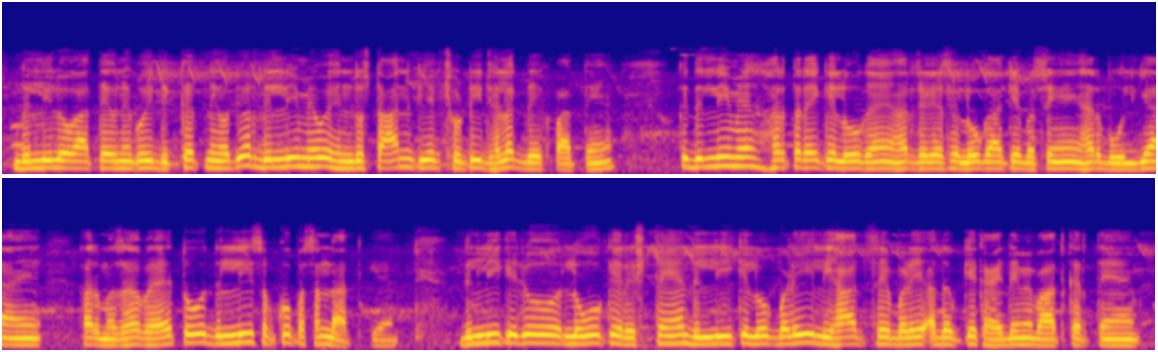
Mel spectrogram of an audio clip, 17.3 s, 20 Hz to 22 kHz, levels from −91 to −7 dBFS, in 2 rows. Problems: constant background noise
